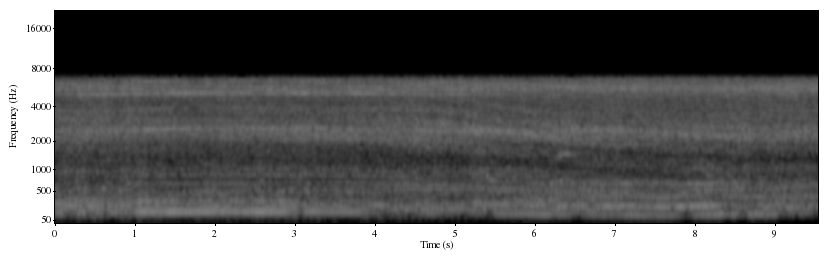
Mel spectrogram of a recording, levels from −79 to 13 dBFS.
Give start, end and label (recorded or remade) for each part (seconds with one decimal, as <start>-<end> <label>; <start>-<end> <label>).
0.0-8.3 recorded; 8.3-9.5 remade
